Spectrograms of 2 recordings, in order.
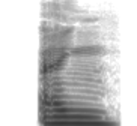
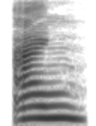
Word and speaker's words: anh: Anh. – Is pronounced with a mid-level tone. Say it again. – Anh.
